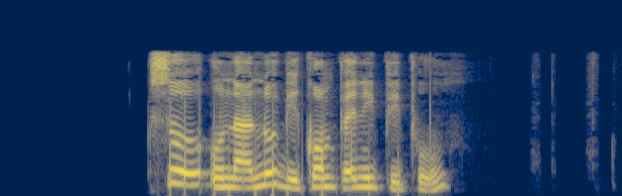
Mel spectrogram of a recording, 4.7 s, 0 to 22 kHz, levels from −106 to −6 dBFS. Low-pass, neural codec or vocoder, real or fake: 7.2 kHz; none; real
